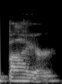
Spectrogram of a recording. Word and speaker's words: Baier: Nancy Baier, am I pronouncing that right? It's actually Baier, like you Baier. Buy a house.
